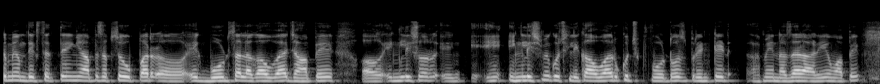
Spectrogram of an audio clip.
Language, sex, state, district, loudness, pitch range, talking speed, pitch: Hindi, male, Jharkhand, Jamtara, -18 LUFS, 165-180 Hz, 225 wpm, 170 Hz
